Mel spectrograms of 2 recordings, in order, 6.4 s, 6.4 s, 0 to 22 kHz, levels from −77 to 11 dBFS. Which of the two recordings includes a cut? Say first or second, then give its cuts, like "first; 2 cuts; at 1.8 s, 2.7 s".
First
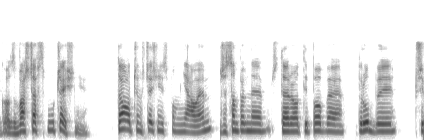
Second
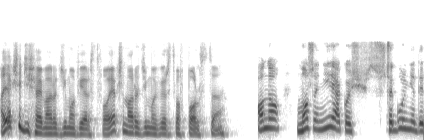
second; 1 cut; at 3.7 s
